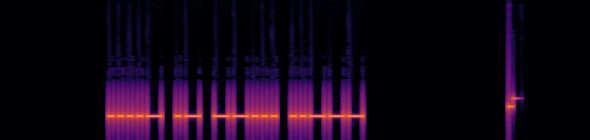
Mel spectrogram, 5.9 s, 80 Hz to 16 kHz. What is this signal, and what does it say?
Morse code, heard as a keyed tone, about 25 wpm, 700 Hz. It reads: 4A72
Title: Common Cut Numbers - 4-Digit 25wpm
